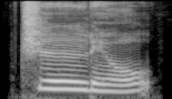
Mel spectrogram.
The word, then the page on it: 支流: zhī liú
